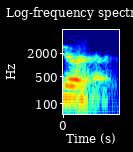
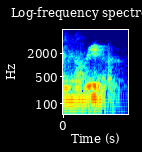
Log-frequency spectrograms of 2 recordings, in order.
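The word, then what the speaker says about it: ureter: and then into to the urer or the urer however you want to pronounce it both are acceptable so as you can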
